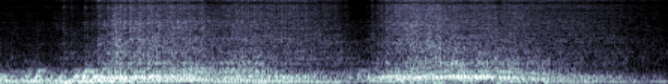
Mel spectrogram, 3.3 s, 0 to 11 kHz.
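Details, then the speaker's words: Lexus LS430 3UZ-FE VVT-i (2000-2003) on a new engine harness, drive-by-wire test: pedal pressed twice, engine revs rise smoothly and settle back with no stumble or hesitation; healthy throttle response. "Drive-by wire test, just going to press the pedal and the engine should rev up."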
